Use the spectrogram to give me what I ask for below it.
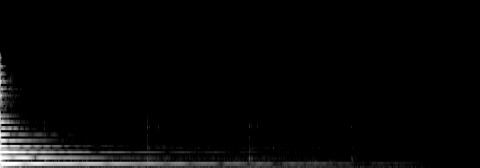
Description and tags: a multisample pack of piano strings played with a finger
fingered, piano, strings, multi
